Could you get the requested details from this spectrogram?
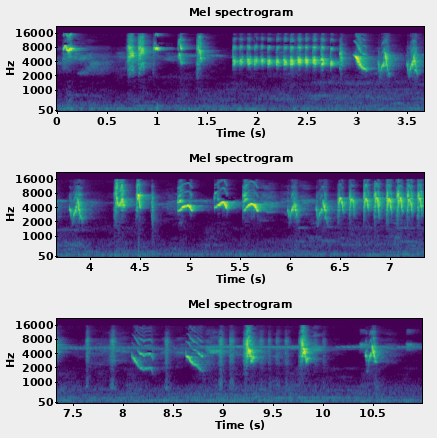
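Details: Long, energetic gacor song by a kept Kolibri Ninja with mimicry of prinia, house sparrow and chicks; dense trills, buzzy rattles and sharp chips follow one another almost without break, with a few downslurred whistles near the end.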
